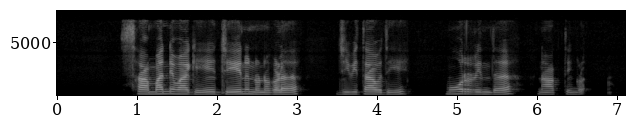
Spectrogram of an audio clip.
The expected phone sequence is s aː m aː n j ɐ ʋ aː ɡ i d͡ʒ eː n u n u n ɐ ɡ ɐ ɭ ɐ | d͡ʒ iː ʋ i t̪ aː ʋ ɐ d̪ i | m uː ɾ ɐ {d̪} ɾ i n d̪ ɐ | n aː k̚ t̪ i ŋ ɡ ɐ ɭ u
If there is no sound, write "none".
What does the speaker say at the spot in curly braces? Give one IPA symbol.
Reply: none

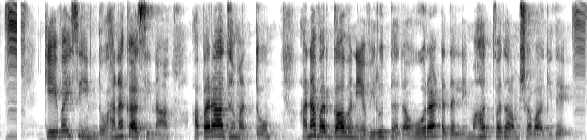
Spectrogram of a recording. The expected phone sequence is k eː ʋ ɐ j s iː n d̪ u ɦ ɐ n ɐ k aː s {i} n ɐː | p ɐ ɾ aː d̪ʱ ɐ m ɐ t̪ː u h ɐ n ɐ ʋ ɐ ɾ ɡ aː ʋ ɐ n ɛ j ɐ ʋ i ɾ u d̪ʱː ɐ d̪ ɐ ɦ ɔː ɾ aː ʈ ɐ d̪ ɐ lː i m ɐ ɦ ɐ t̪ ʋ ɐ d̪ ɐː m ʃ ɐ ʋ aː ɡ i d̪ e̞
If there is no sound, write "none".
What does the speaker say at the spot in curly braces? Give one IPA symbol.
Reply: i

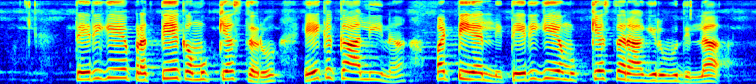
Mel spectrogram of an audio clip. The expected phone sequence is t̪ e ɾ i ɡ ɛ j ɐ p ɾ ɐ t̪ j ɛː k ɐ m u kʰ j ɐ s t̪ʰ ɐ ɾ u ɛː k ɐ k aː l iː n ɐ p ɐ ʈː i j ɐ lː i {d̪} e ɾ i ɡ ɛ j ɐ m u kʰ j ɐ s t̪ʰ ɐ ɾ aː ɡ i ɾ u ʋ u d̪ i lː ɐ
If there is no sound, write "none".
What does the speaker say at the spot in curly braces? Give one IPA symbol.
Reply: t̪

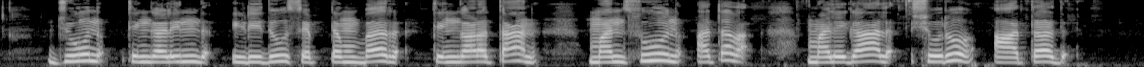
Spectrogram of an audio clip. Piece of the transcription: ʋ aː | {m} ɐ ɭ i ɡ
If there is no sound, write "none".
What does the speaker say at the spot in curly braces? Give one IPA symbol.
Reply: m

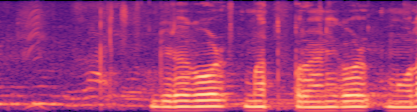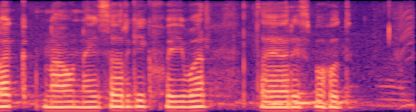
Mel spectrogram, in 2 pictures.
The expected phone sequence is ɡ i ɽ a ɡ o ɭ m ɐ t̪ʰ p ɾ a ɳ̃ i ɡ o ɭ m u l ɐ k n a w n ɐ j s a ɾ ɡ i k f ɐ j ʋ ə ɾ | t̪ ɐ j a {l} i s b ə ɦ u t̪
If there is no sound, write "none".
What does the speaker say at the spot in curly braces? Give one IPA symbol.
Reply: ɾ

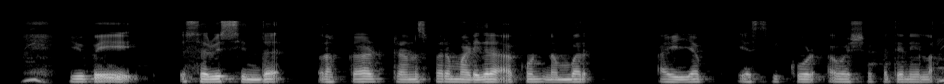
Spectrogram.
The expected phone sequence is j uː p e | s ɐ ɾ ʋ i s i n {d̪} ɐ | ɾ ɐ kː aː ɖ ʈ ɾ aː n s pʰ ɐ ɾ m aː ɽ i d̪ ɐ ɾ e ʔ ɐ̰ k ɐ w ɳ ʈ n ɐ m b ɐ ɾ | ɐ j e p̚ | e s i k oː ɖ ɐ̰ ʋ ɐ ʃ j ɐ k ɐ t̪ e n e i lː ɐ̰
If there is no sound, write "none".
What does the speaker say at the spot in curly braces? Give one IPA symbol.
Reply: d̪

